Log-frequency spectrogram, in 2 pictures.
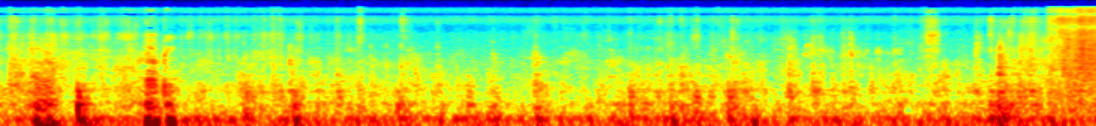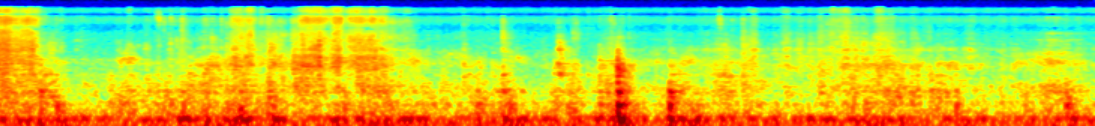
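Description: Faint rustling and handling noises of hands and a paper towel working over a small animal, with two longer hissy rustles about nine and twelve seconds in, over a low steady room hum.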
